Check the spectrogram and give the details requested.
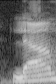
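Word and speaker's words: لام: ലാം എന്നുള്ളത് വായുടെ ഭാഗത്തു നിന്നാണ്. വായുടെ അകത്തെ ഏറ്റവും കനത്തിൽ അല്ലെങ്കിൽ ഏറ്റവും ബുദ്ധിമുട്ടിൽ പറയുന്ന ഒരു വാക്കാണ് ലാം എന്നുള്ളത്, അല്ലെങ്കിൽ ഏറ്റവും ശക്തിയിൽ വരുന്ന.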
